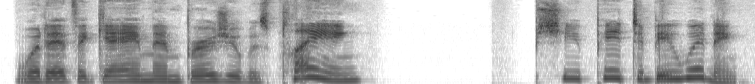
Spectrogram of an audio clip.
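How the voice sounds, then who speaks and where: A woman narrates a storybook as an audiobook reader. Her voice sits at a medium pitch. The recording is dry, with hardly any room sound around her words. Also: expressive, moderate pace, vocal fry, darkish tone, no room sound.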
